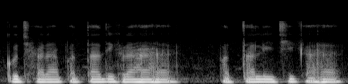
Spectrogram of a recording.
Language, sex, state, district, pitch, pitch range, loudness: Hindi, male, Bihar, Patna, 120 Hz, 115-125 Hz, -15 LUFS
